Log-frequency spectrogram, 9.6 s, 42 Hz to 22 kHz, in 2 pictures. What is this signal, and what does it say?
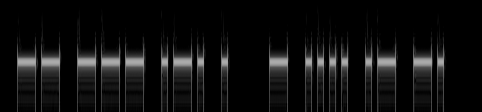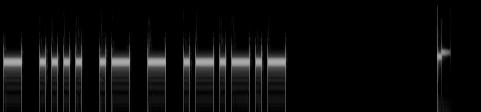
Morse code, heard as a keyed tone, about 20 wpm, 700 Hz. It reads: MORE THAN THAT.
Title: Sentences from Top 800 Words 20wpm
